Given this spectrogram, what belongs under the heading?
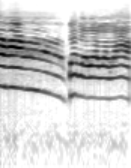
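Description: A kitten gives two clear, close meows, a long drawn-out cry that sags in pitch, then a brief break and a second sustained, plaintive call.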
